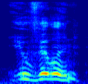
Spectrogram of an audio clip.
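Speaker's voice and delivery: high, loud heroic accusation in an odd voice; righteous fury at the villain; outraged Ida. Acted. Ida shoved into wall, outraged.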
